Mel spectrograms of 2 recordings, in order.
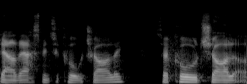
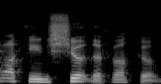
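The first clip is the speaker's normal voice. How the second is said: laughing mock retort; 2 semitones higher, 5 dB louder, slower than usual.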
